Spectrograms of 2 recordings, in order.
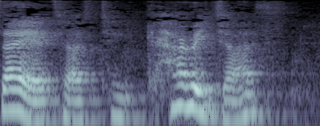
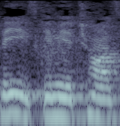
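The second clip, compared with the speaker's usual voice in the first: acted, mock pleading, begging tone. Retelling the parable of a servant pleading with the man choking him, acting out begging. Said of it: "he was begging him".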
